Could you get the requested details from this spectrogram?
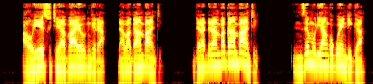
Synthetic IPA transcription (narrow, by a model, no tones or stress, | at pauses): a̰wo̞je̞suce̞javajo̞ŋɡe̞ɾa | naβaɡaːmbaːnti | daladeɾambaɡaːmbaːnti | nze̞muljaːŋɡo̞ɡwe̞ːndiɡa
